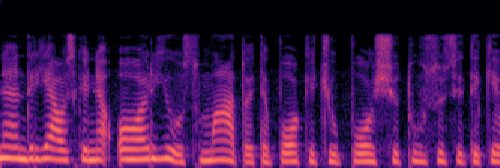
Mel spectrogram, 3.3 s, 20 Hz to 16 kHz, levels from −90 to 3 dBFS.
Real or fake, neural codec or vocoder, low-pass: real; none; 7.2 kHz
